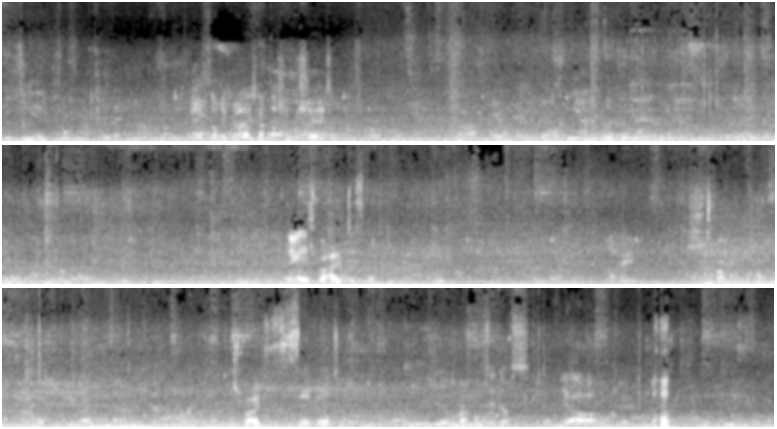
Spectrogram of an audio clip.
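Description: Young men and women chat casually close by, outdoors.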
